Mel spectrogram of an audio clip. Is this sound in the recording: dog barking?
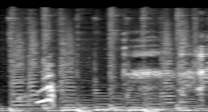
yes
